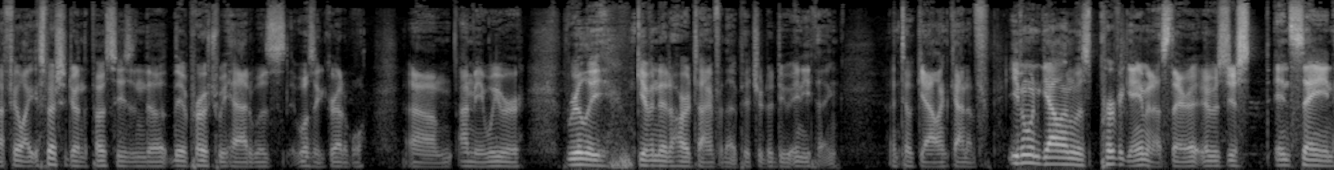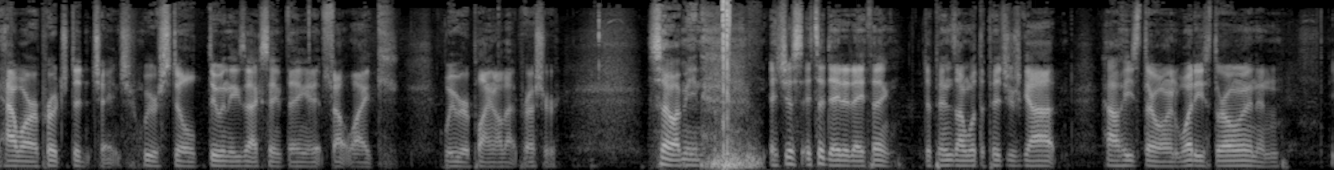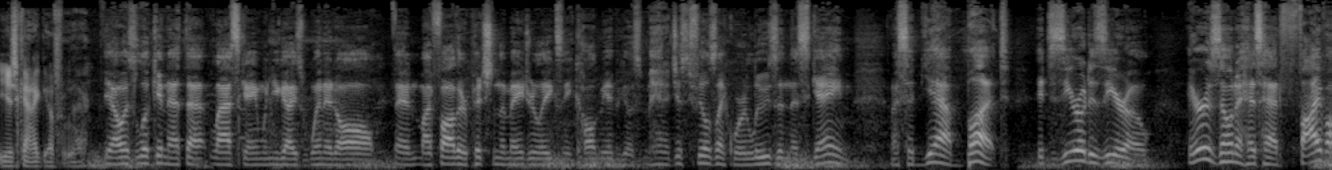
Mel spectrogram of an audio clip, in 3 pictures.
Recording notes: Joined the K&C Masterpiece live from spring training in Surprise.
